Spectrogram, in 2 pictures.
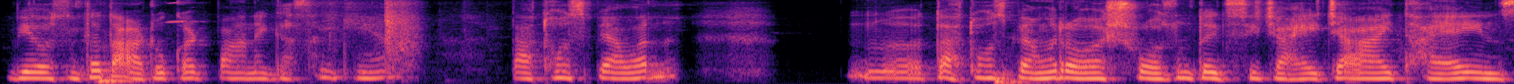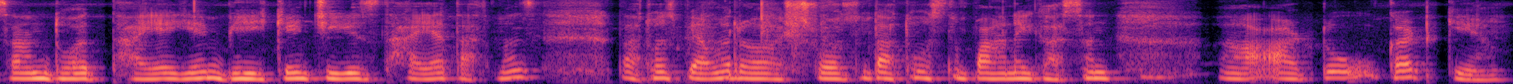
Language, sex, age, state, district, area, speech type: Kashmiri, female, 18-30, Jammu and Kashmir, Kulgam, rural, spontaneous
